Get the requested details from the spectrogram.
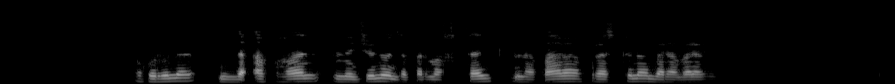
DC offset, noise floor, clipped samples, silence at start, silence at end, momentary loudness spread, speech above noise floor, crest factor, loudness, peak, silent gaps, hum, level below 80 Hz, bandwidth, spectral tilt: under 0.1%; under -90 dBFS; under 0.1%; 1.35 s; 1.9 s; 9 LU; over 53 dB; 20 dB; -37 LUFS; -18 dBFS; 2.00-2.15 s, 4.60-4.65 s; none; under -90 dBFS; 7.4 kHz; -4 dB/octave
